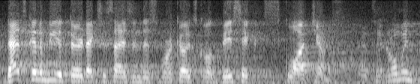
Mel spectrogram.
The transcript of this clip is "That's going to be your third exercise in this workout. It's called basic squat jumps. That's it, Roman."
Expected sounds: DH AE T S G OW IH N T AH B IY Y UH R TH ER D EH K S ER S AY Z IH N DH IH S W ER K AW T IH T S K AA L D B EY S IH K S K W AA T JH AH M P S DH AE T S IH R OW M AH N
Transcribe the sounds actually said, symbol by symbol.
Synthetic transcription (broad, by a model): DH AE T S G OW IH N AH B IY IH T ER D EH K S ER S AY Z IH N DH IH S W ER K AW IH T S K AA L D B EY S IH K S K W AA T JH AH M P S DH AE T S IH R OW M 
